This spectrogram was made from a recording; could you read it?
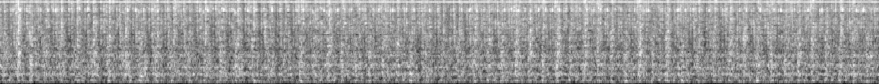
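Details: Computerised CNY embroidery machine after service (motor had not turned due to a broken cable, now repaired), test-stitching a small design: steady, even rapid needle chatter with no knocks or grinding; stitching normally after repair.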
